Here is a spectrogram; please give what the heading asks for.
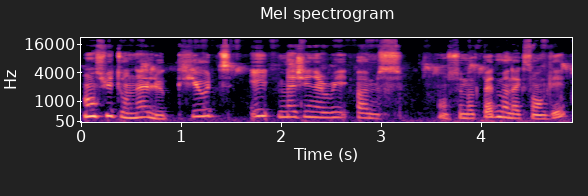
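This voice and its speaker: A woman's voice: on the high side, animated, fast, gravelly, darkish tone, a little hiss or hum. A woman hosting a coloring channel, flipping through coloring books and chatting enthusiastically, with frequent fillers. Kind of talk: casual book flip-through. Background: bird chirping.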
